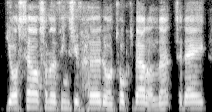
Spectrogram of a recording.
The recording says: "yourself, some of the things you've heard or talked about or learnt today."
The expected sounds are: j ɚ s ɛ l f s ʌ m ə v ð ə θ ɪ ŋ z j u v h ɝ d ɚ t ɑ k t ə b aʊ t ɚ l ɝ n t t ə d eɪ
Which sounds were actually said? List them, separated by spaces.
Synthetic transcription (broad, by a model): j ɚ s ɛ l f s ʌ m ə v ð ə θ ɪ ŋ z j u v h ɝ d ɚ t ɑ k t ə b aʊ t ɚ l ɝ n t t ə d eɪ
